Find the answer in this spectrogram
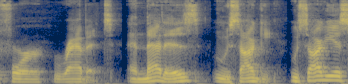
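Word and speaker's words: うさぎ: the Japanese word for rabbit and that is usagi usagi is spelled u-s-a-g-i and usagi is very relevant to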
